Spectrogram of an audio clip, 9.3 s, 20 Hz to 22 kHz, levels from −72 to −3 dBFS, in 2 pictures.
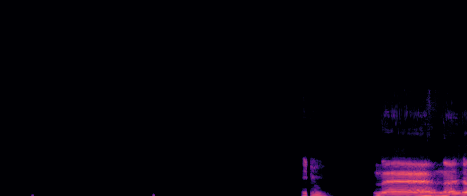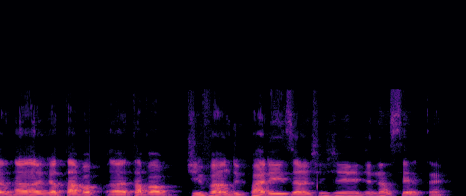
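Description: A speech recording with two brief faults. At 5.57 s an overlap between stream segments trims about 10 ms of sound, heard as a tiny skip; the waveform shows a sudden discontinuity there. At 7.84 s a sharp snap sits on top of the speech, most likely an electrical switching spike, appearing as a thin vertical line spanning all frequencies on a spectrogram.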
